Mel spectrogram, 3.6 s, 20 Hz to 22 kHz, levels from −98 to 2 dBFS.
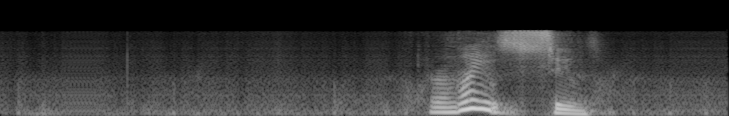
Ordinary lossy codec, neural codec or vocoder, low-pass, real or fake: none; codec, 16 kHz, 0.5 kbps, FreqCodec, larger model; 7.2 kHz; fake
